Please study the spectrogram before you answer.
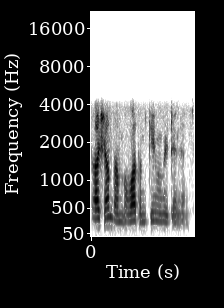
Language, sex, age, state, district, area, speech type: Kashmiri, male, 45-60, Jammu and Kashmir, Bandipora, rural, conversation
